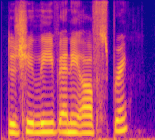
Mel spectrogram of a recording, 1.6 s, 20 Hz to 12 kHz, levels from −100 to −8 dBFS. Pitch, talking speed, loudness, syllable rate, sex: 220 Hz, 195 wpm, -16 LUFS, 6.8 syllables/s, female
